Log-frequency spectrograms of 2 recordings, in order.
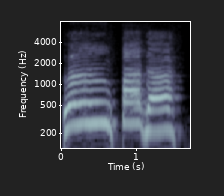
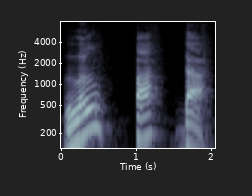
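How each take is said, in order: First: "Lâmpada" called out high, LÂM held long; chamando a palavra. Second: "Lâmpada" very slowly, a pause after each syllable; separando sílabas. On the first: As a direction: stretch the first syllable of "Lâmpada" on a high, sustained note. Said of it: "Qual é a sílaba que pronuncio com maior intensidade?". ("Lâmpada" com o LÂM alongado e agudo) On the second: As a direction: break "Lâmpada" into three separate beats. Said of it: "Como é que separamos a palavra lâmpada?". ("Lâmpada" pausado, sílaba por sílaba) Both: Shown as a demonstration.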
